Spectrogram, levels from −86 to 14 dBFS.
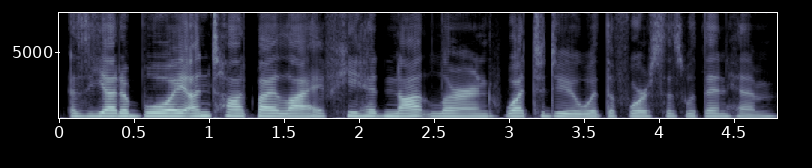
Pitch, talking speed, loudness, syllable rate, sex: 205 Hz, 240 wpm, -17 LUFS, 5.0 syllables/s, female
